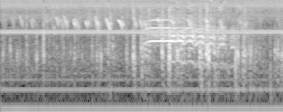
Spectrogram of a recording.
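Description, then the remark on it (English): Horses at a lake, one of them with black spots, whinny and neigh with rising, wavering calls while hooves clip-clop in a steady, uneven patter, the neighing swelling loudest in the middle before fading back to hoofbeats. “Oh, look! How many horses are here?”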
